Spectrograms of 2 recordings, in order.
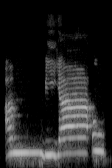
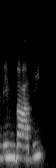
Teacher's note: तो क्या करते हैं, हम नून को मीम से बदल देते हैं, और गुन्ना तो दोनों में ही मौजूद है, मीम में भी और नून में भी, है ना। तो दोनों को नाक से आवाज निकल जाती है और आवाज जो है वो मीम की निकलती है, क्योंकि हम मीम जो है वो होठों को मिला के मीम पढ़ ली।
